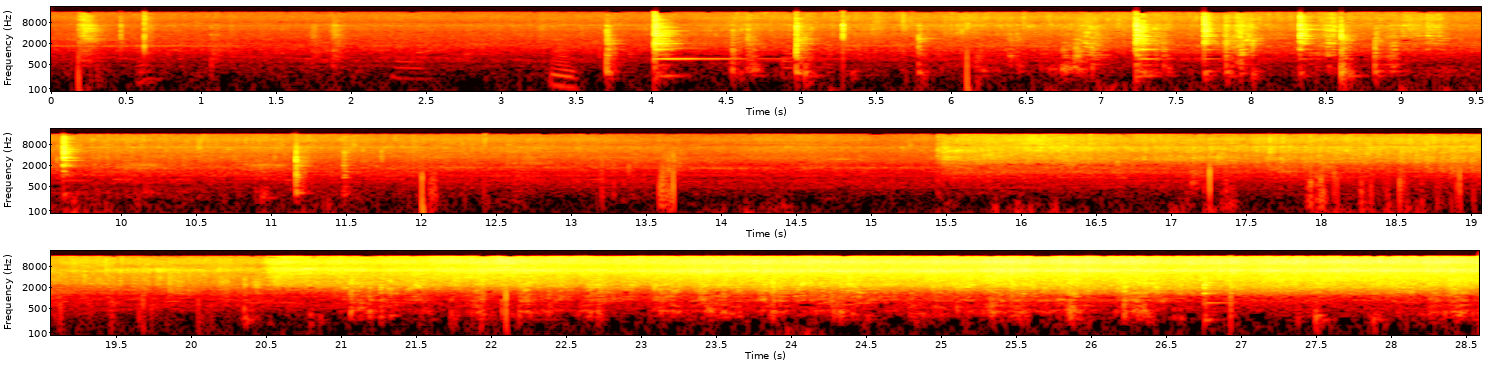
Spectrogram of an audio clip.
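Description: Sliced onions frying in oil in an aluminium pot, with scattered metal clinks and knocks in the first half. About halfway the oil's sizzle rises into a steady hiss, louder again from about two-thirds in, as the mixture is stirred with a ladle.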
